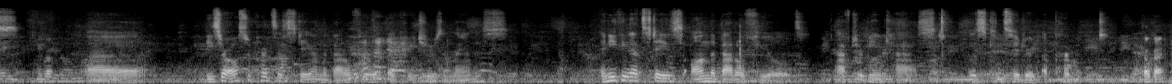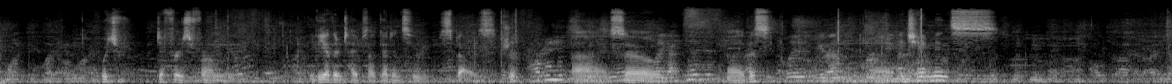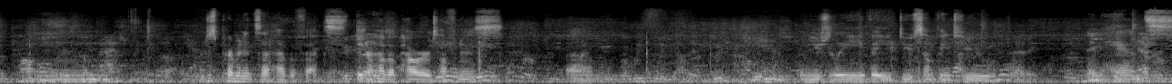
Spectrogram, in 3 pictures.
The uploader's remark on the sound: Live at Doc's Comics and Games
